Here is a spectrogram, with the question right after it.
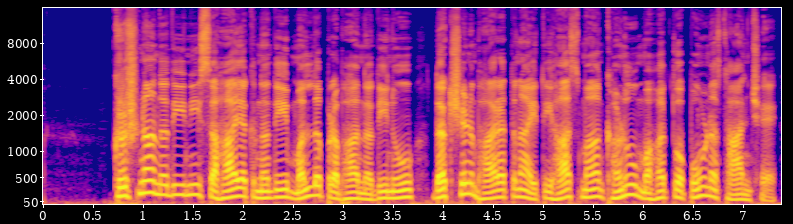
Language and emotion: Gujarati, neutral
